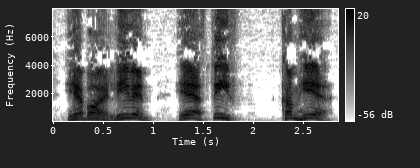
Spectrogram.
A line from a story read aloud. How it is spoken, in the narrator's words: shout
